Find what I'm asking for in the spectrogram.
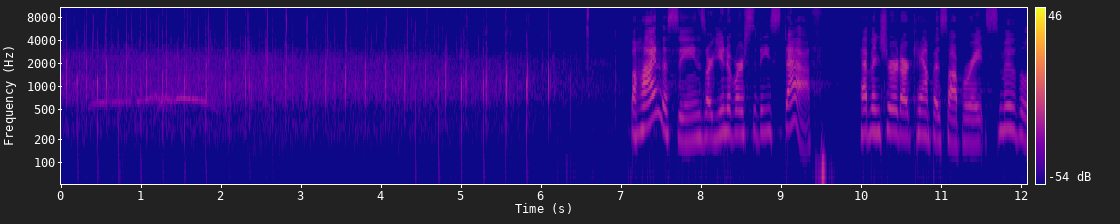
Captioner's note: applause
